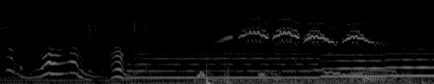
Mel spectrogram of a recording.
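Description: Wolf pups whining and yelping in the first second or so, in short calls that slide down in pitch. Then background music of long held notes takes over, with a high warbling figure repeated about four times near the middle.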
